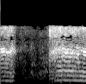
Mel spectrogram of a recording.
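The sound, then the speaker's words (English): A person imitating chirping crickets makes two loud, nasal, wavering tones, with a brief softer dip between them and no words spoken. “But you never heard a better likeness of the cricket sound in your life than that.”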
